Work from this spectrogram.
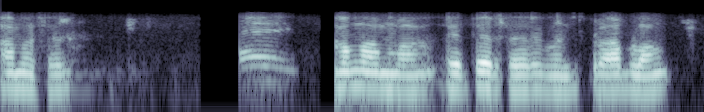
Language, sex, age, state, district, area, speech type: Tamil, male, 18-30, Tamil Nadu, Dharmapuri, rural, conversation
